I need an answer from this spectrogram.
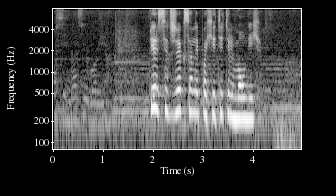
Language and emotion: Russian, neutral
